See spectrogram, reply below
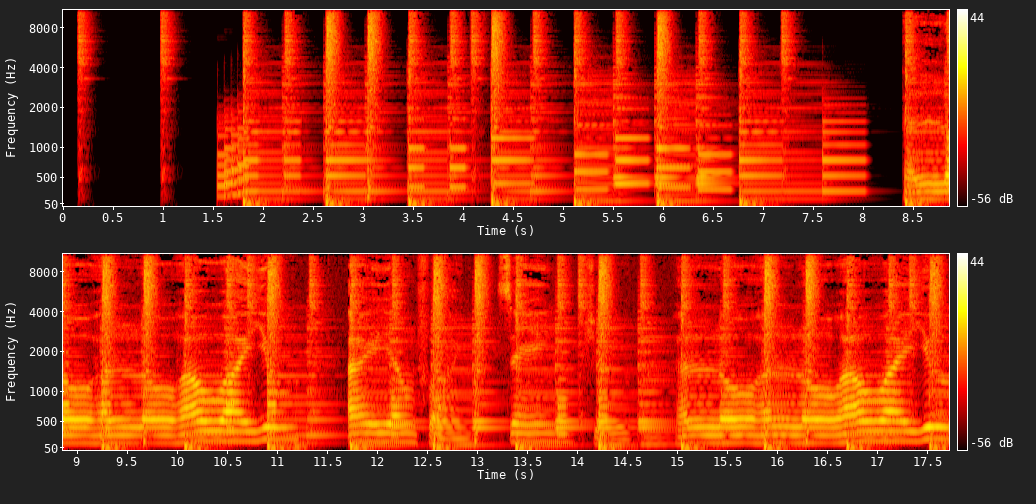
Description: Hello Song; បទខម្រៀង-សួស្តី

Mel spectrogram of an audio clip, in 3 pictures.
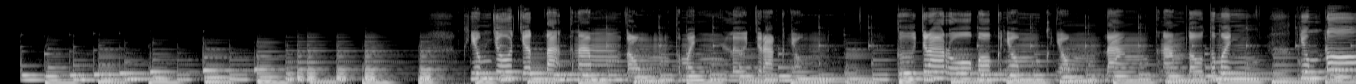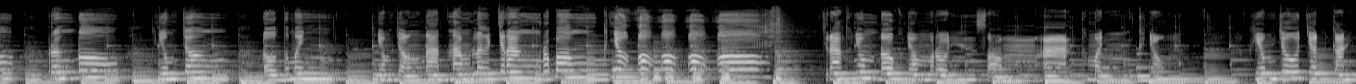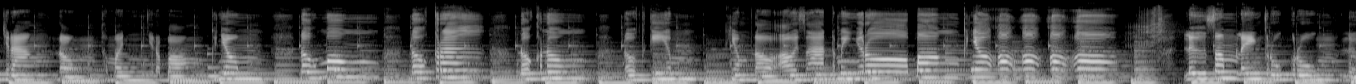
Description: Toothbrush Song; បទចំរៀង-ដុសធ្មេញ

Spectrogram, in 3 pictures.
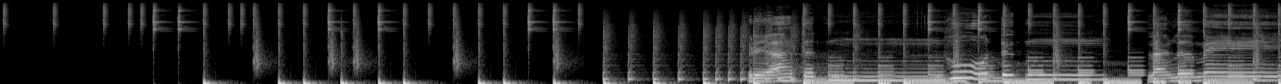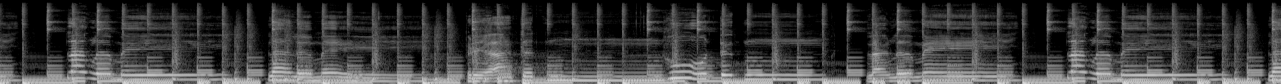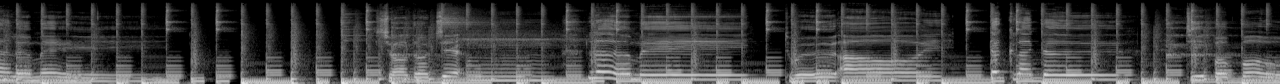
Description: Rain Cycle Song; រង្វិលជុំទឹកភ្លៀង

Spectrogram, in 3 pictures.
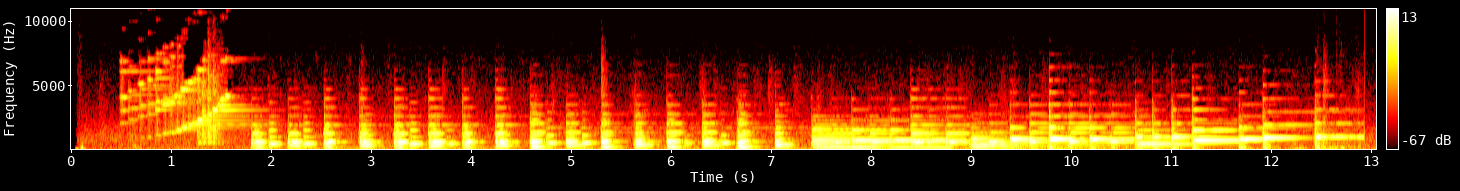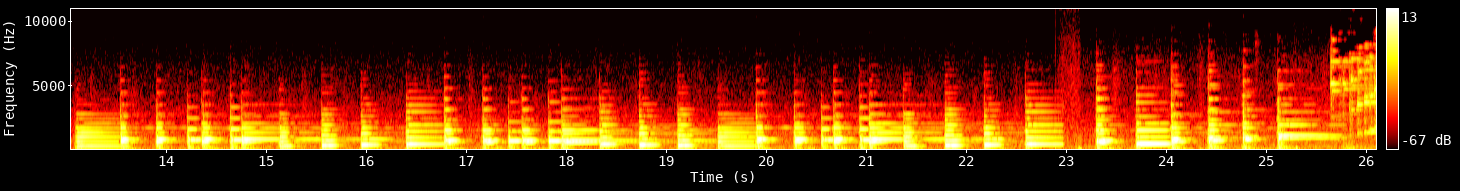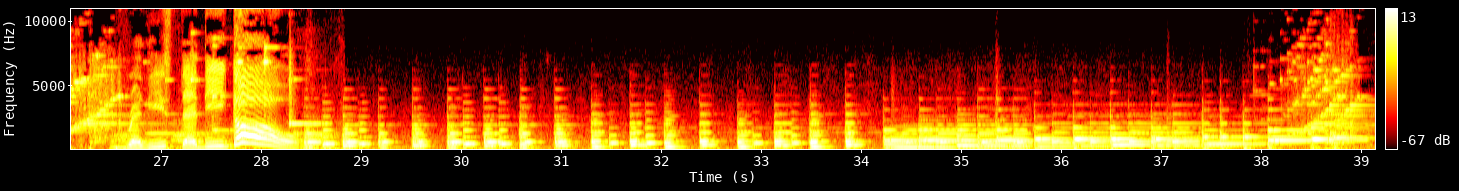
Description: Twinkle Twinkle Dance; រាំពន្លឺ

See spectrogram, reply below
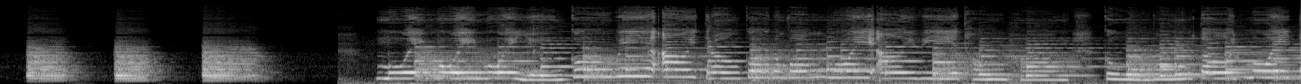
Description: Drawing 1 2 3 Song; បទចំរៀង-គូរ-1-2-និង-3

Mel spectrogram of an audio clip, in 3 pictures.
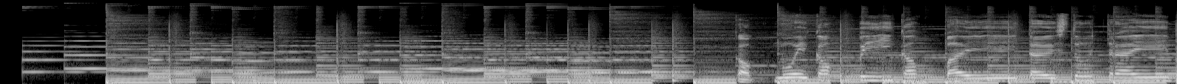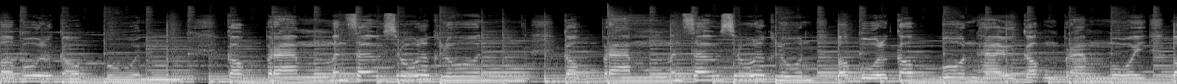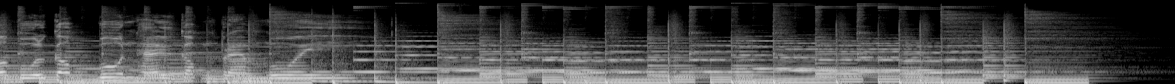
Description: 1 Egret 2 Egrets 3 Egrets

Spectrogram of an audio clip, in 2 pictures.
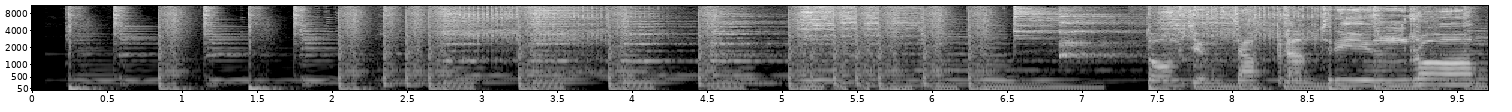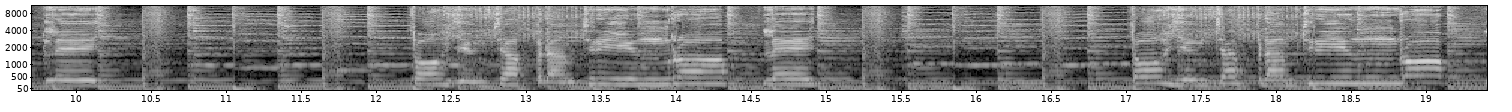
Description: Khmer Number Song 1 10; បទចម្រៀងលេខខ្មែរ-១-១០

